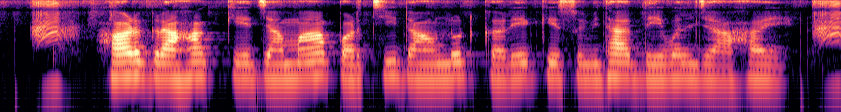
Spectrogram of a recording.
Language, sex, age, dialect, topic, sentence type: Magahi, female, 25-30, Western, banking, statement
